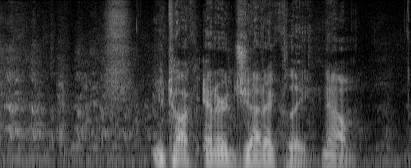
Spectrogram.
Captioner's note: some laughter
